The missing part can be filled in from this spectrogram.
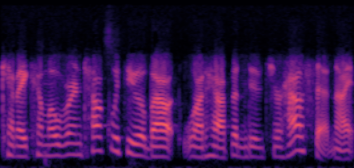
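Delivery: ordinary talk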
